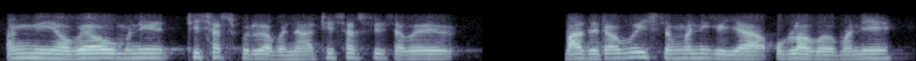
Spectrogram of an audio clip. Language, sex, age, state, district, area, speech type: Bodo, male, 18-30, Assam, Kokrajhar, rural, conversation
